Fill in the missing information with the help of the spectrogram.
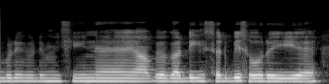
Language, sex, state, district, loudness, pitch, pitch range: Hindi, male, Rajasthan, Churu, -14 LUFS, 150 Hz, 145-150 Hz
